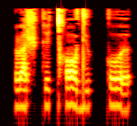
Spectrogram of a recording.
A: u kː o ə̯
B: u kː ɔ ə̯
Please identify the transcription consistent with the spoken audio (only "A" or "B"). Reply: A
